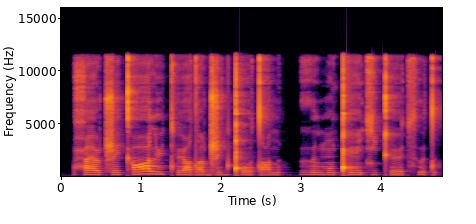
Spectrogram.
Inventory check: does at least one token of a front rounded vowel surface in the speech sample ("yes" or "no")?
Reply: yes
